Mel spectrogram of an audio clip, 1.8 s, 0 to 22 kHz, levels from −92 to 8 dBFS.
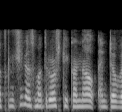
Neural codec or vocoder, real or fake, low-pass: codec, 16 kHz, 1.1 kbps, Voila-Tokenizer; fake; 7.2 kHz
